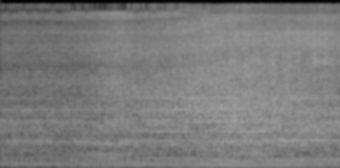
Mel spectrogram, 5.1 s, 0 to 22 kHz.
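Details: Cub Cadet LTX1040 with single-cylinder Kohler Courage, after repairs from an engine fire: coil, fan, air filter housing and leaking valve cover gasket replaced, carb cleaned. A steady, even drone while mowing with no misses or knocks; running healthy.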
